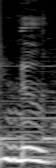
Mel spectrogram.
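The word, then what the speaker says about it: know: अब ये है, इसमें देखो K साइलेंट है तो K को नहीं पढ़ेंगे, NOW, इसको नाउ नहीं पढ़ेंगे, इसे नो पढ़ेंगे, नो।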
